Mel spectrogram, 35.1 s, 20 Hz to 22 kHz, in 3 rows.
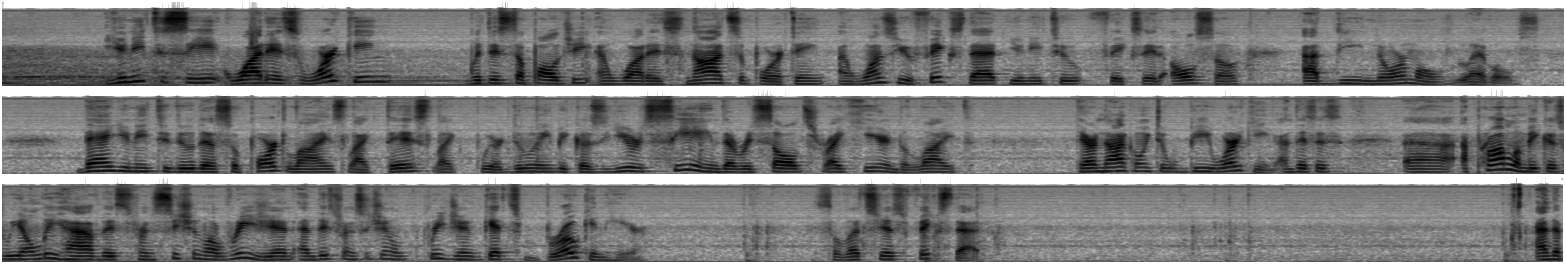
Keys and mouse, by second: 3.7 click, 3.8 middle click, 4.1 shift+click, 4.5-9.3 middle drag, 5.2 g, 9.3 alt+click, 9.5 alt+a, 9.5-13.7 middle drag, 13.7 click, 14.2 shift+middle click, 14.8 shift+click, 15.2-29.8 middle drag, 15.7 g, 17.2 alt+a, 29.2 3, 29.8 shift+click, 30.0-31.8 middle drag, 30.5 f, 30.9 alt+a, 31.8 click, 32.2-35.1 shift+middle drag, 32.9 alt+a, 34.9 1.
